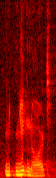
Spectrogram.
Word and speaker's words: Newtownards: Colin Kennedy from Newtownards. You don't pronounce it like that. Newtonards.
